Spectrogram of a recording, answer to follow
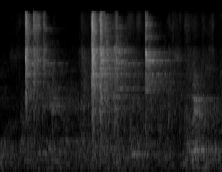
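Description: Steel longswords clashing in sparring: three sharp metallic strikes with a brief ring after each, the loudest about two seconds in.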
